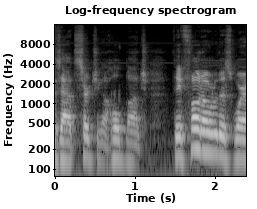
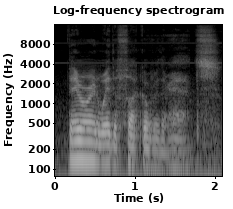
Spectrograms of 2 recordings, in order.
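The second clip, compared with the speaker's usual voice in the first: barely audible, low-voiced, very quiet whisper; 5 semitones lower, 12 dB quieter than usual. Voicing a character who speaks to another in the scene: whispering fairly low. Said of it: "whispers fairly low and goes".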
